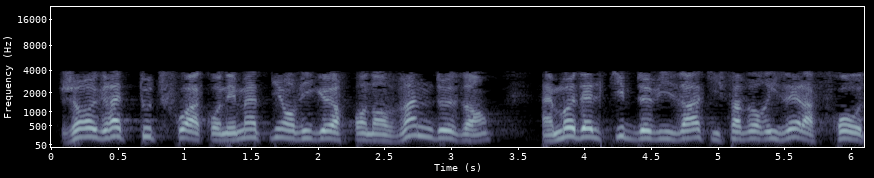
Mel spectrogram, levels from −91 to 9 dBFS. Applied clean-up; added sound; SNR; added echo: none; none; none; none.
